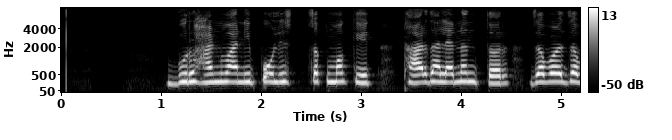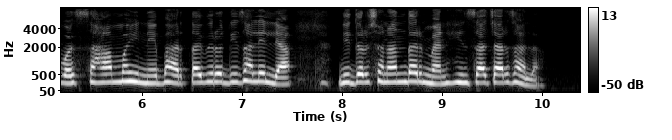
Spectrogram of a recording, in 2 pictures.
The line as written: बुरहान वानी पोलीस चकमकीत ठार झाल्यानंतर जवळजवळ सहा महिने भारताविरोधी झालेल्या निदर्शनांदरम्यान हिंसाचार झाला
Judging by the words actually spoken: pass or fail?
pass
